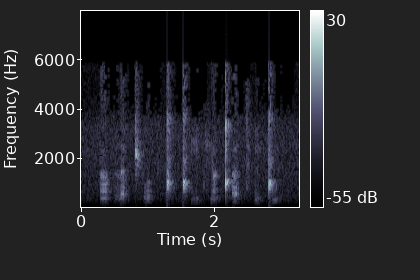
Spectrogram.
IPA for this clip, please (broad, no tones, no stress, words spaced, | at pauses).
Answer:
ɐ̃prɐd t͡ʃʼok ɡ͡ǃiǃʰidfʲɔ̃ ǃʰɐdt͡sʼĩ ǃĩkʷ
